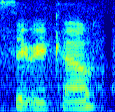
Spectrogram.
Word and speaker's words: Suiko: Arata, Izuto, Izuto, and Su- how do you say it? – Suiko. – Suiko. And Suiko, get up here.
